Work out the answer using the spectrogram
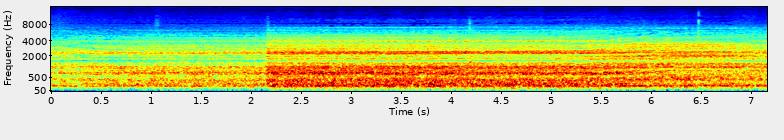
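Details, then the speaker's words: Hughes & Kettner Switchblade 50-watt amp with ISP Decimator G-String pedal, noise gate off: steady hiss jumps noticeably louder when the effects loop is switched on in series, adding background noise; effects loop increases noise. "you can see that it's a little bit louder than it used to be because I have the effects upon"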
